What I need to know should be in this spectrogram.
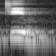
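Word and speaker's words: gym: यहां पे देख सकते हैं जी के बाद वाई आया है। यहां पे वाई दिया है। तो जी का यहां पे ज हो जाएगा। आई का हो जाएगा। इ एम का हो जाएगा। म पूरा हो जाएगा।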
